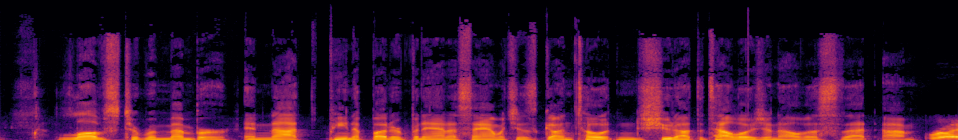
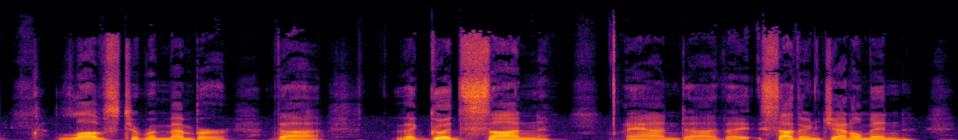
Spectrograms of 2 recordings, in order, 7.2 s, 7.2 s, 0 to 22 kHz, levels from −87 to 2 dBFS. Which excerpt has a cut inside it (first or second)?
first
